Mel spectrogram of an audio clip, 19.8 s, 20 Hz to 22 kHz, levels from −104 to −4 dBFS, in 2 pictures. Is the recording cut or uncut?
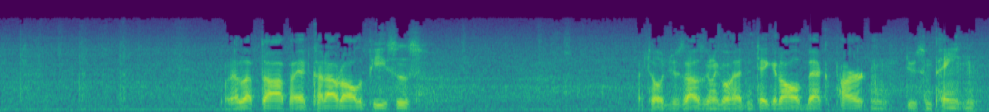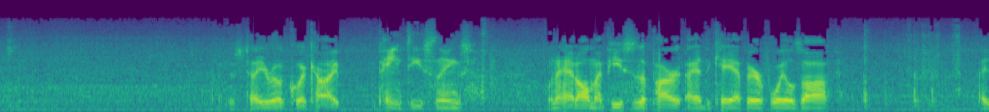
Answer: uncut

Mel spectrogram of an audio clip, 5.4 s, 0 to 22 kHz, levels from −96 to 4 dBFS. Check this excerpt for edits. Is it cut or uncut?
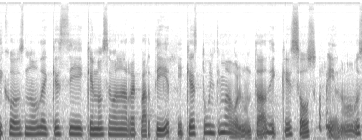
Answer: cut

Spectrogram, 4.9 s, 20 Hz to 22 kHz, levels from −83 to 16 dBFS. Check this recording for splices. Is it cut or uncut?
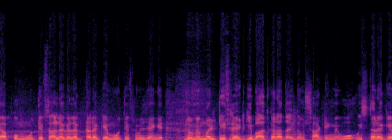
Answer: cut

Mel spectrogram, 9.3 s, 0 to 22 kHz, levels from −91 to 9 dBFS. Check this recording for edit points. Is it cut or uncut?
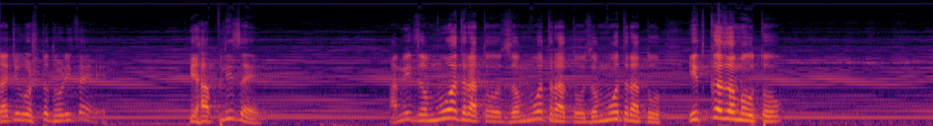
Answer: uncut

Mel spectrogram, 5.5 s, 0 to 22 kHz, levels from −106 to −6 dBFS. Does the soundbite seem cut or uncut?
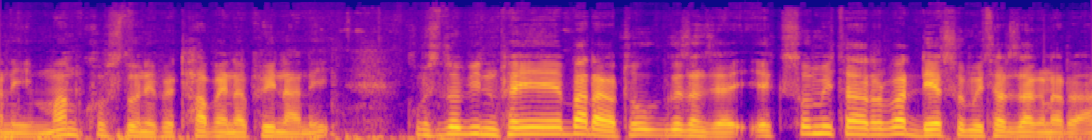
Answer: uncut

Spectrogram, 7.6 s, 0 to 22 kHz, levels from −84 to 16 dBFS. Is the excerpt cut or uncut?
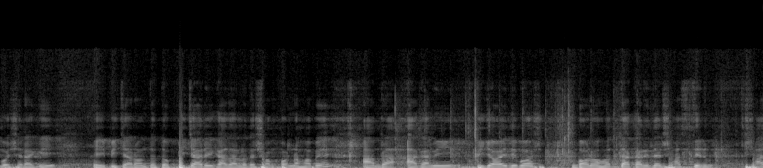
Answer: uncut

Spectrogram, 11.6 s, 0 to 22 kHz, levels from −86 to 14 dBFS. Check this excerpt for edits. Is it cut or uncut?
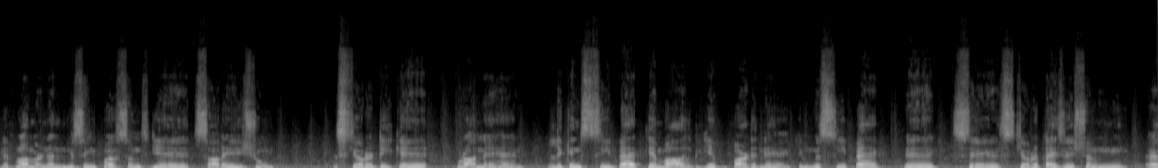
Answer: uncut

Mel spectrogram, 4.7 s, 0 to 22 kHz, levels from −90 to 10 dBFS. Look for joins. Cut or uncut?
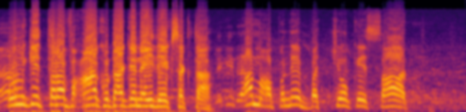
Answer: cut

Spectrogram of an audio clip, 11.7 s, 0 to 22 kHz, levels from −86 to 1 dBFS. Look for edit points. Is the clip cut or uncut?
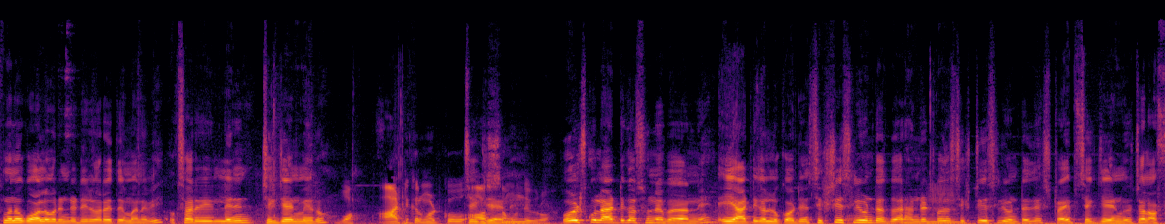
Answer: cut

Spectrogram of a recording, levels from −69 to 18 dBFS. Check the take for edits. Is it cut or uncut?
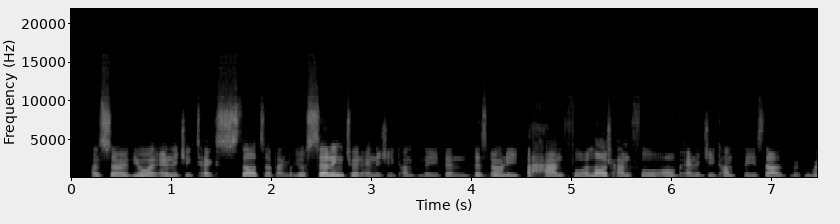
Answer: uncut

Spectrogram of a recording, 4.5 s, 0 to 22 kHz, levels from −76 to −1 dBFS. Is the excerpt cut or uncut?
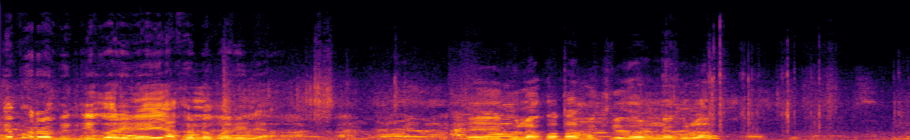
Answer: cut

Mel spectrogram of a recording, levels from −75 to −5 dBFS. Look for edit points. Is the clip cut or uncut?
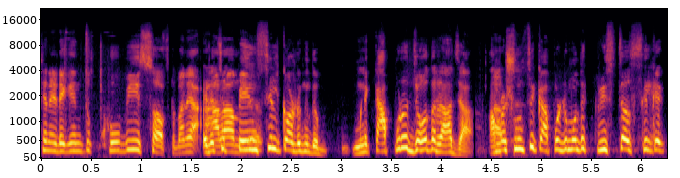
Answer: uncut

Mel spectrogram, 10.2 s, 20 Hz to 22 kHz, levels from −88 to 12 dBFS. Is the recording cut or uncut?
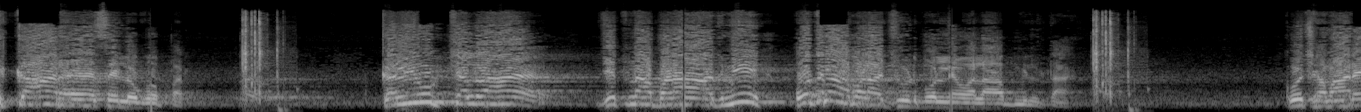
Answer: cut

